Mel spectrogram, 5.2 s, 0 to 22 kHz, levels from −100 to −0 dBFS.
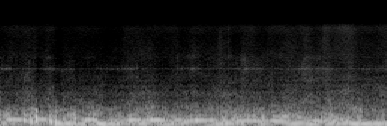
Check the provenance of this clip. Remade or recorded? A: remade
